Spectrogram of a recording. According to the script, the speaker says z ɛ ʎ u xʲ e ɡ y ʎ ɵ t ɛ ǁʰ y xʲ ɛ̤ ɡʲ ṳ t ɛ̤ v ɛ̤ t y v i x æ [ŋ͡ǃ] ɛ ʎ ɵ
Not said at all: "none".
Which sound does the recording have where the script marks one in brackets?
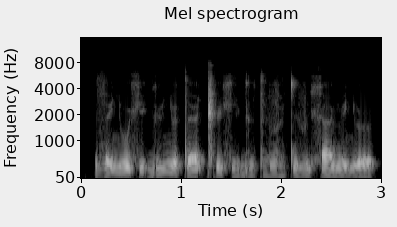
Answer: ŋ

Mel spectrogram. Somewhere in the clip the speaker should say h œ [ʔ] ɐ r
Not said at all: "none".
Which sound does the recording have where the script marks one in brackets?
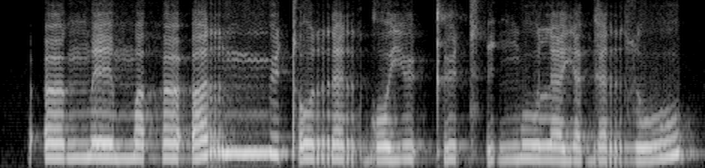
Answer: ʔ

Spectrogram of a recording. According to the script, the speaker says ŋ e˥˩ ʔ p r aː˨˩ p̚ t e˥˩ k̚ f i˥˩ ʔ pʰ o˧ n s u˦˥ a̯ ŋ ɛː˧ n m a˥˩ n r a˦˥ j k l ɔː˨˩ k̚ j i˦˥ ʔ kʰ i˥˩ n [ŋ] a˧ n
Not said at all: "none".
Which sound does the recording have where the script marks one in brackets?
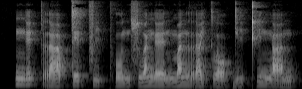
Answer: ŋ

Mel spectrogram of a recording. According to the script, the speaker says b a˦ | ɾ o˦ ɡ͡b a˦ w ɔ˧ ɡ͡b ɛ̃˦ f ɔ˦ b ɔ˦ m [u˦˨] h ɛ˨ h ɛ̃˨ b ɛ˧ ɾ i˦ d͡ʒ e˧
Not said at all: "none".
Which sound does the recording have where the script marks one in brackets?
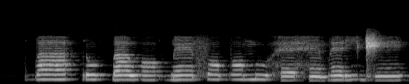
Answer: u˦˨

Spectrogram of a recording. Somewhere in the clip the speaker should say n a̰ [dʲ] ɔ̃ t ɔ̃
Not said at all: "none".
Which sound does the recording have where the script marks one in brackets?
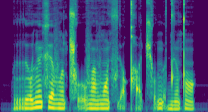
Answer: dʲ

